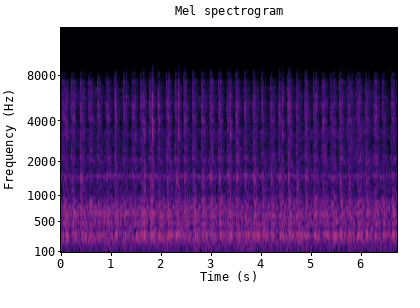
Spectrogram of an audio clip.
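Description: Sewing machine stitching a charm square bag, a fast steady mechanical chatter running unbroken, close and moderately quiet, with no talking.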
